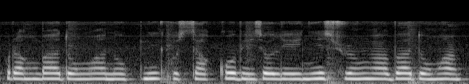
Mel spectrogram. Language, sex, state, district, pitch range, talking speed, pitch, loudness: Garo, female, Meghalaya, North Garo Hills, 250-260 Hz, 75 wpm, 255 Hz, -14 LUFS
